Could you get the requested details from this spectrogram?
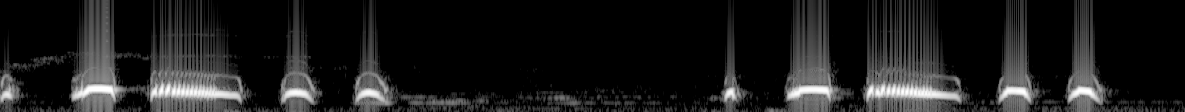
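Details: Decoy spotted dove giving intense, urging cooing meant to set other doves calling; two low, mellow phrases, each of five hollow coos with a longer drawn middle note, separated by a pause of about two seconds, with a quiet background.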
